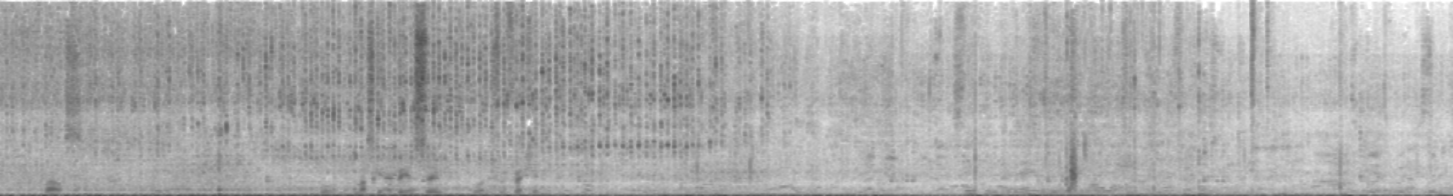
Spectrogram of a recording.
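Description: A car engine running with a low, steady rumble, under the chatter of people talking nearby.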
